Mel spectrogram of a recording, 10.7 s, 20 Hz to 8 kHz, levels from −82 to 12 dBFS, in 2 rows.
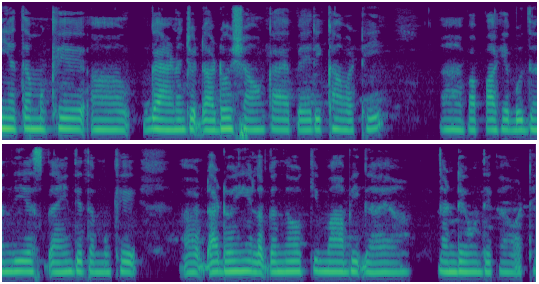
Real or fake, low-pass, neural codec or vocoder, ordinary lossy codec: real; 7.2 kHz; none; none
